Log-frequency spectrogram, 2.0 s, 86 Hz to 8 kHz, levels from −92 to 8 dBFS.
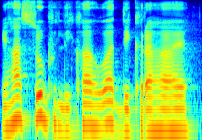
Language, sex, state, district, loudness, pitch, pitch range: Hindi, male, Jharkhand, Ranchi, -18 LUFS, 130 Hz, 120-150 Hz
